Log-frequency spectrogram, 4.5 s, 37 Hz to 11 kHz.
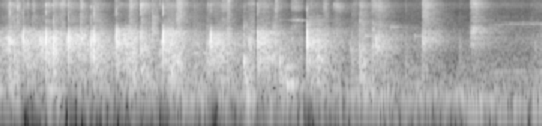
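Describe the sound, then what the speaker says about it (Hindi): An audience at a Vikasika Diwas 2024 event applauds in honor of the guests, a burst of scattered claps with some sharp ringing taps, gradually thinning out toward the end. "मैं सभी लोगों से अनुरोध करूंगा एक बार तालियां बजा करके"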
